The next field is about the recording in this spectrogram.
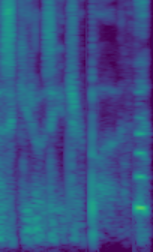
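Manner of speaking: very quiet, close whisper. Retelling how he walks up quietly into the room: imitating a whisper. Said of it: "whisper into your ear".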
